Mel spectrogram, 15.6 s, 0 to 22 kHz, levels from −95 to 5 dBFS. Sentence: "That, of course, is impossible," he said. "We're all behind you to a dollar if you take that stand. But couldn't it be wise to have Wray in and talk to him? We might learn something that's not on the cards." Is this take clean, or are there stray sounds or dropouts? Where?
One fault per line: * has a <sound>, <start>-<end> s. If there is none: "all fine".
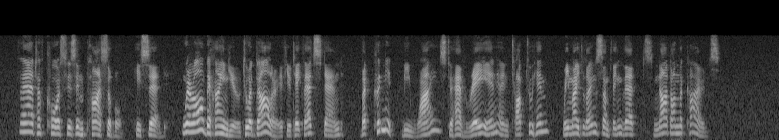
all fine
